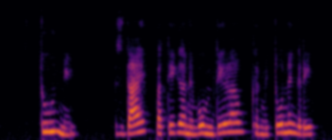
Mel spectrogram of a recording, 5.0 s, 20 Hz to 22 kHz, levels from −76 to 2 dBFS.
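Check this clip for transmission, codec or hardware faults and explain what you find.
There is one codec fault, present from start to finish: generation loss. Throughout the speech, the sound is swirly and hollow, with smeared, soft-edged attacks and nothing above about 18.7 kHz. The smearing is heavier than a single pass at the rate the band limit suggests, around 69 kbit/s Vorbis, would explain. The likely cause is repeated decoding and re-encoding, roughly four passes. Each pass quantises again on a shifted frame grid, so noise and spectral gaps accumulate.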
